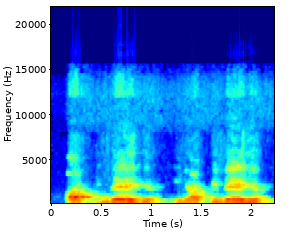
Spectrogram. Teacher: Em apneia, olha lá, eu tenho o quê? Uma única emissão de voz, logo eu tenho um ditongo, formado por uma vogal, seguida de uma semivogal.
